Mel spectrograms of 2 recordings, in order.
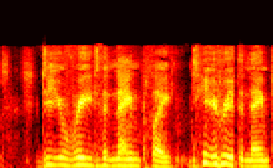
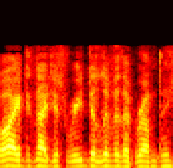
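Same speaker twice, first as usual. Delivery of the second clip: plain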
